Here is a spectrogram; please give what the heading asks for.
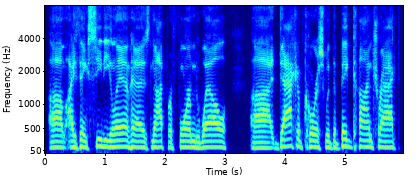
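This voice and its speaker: A man's voice: medium pitch, little pitch movement, a little slow, a little mellow, dry recording, clean studio sound. A man co-hosting a fantasy football show in casual sports talk, rambling and often stumbling over and repeating words.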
